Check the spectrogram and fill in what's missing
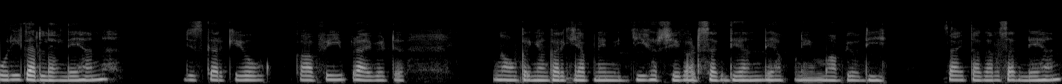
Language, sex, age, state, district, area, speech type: Punjabi, female, 30-45, Punjab, Tarn Taran, rural, spontaneous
